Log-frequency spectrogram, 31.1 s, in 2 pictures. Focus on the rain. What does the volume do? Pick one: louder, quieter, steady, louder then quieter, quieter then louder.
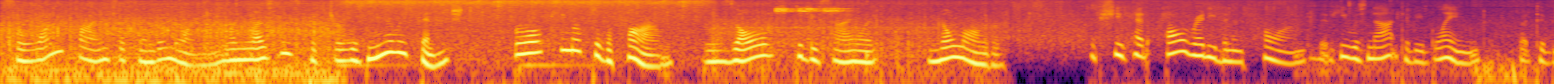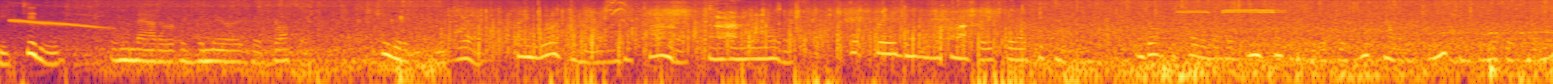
quieter then louder.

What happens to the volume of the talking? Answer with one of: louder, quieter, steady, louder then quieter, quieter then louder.
quieter.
